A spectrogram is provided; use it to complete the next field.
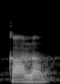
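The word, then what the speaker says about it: column: जैसे atom, dam, hymn, कॉलम, ठीक ना, ये प्रकार का क्या है आपका साइलेंट है।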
